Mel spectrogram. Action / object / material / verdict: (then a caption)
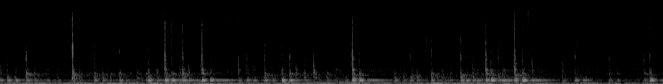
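tap / plastic laptop keyboard / plastic / none. Fingers with blue-painted nails type on a plastic backlit laptop keyboard with plastic keycaps, tapping the keys in a quick, uneven stream of short, dry clicks. A steady low hum sits beneath the tapping throughout.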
